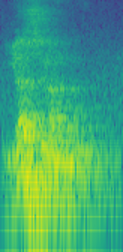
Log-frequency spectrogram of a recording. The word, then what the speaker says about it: जशरंग: और आज जो उत्सव है उस उत्सव का नाम है जसरंग राष्ट्रीय नाट्य महोत्सव। योग का वैदिक उच्चारण है ज। अब इसको पढ़िए, ज को य पढ़िए। यश रंग, यश का रंग कहाँ है?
